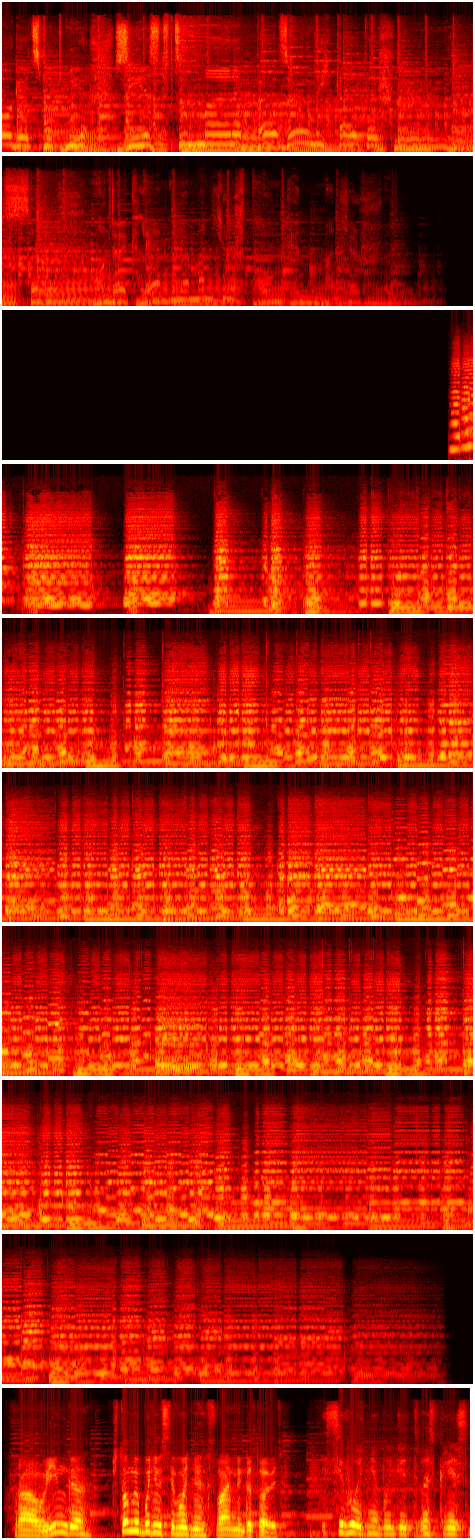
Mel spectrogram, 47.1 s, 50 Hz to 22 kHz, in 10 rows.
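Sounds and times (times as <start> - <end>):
accordion music: 0.0 - 8.7, 13.9 - 47.0
bass stepping between notes: 13.9 - 42.1.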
